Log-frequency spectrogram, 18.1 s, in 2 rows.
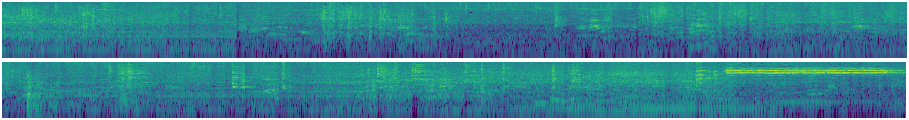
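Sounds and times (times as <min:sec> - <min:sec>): dosas sizzling in pans: 0:00.0 - 0:18.0
clinks of lids and utensils: 0:03.2 - 0:04.6, 0:10.1 - 0:10.7, 0:11.3 - 0:15.1, 0:16.0 - 0:16.4.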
